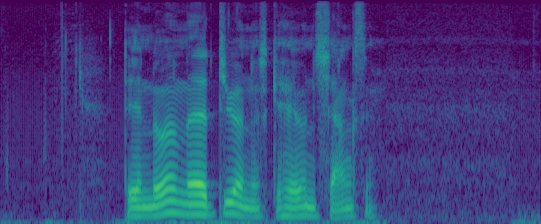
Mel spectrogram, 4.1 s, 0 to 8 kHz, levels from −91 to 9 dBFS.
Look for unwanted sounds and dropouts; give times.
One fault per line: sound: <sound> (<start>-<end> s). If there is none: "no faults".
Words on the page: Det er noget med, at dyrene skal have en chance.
no faults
